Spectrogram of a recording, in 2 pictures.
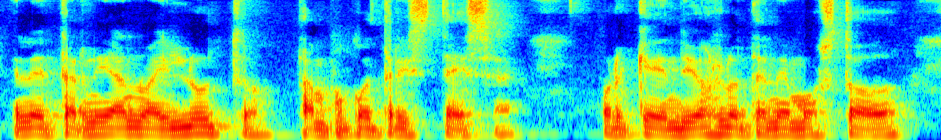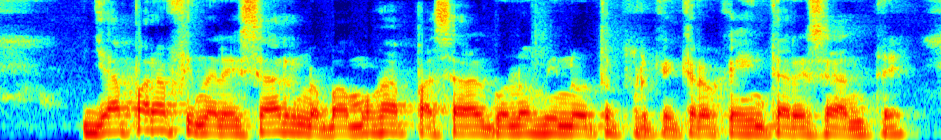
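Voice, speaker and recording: Gentle man hosting a church podcast. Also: on the low side. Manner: gentle, encouraging, answers with "amén" and "así es". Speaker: podcast host. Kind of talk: interview questions and affirmations.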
